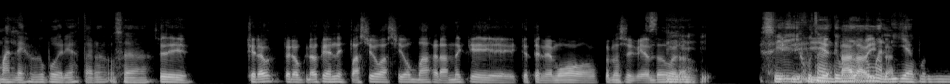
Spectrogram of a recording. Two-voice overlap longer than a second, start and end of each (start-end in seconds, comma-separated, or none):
7.7-9.0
